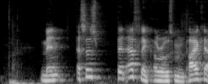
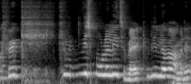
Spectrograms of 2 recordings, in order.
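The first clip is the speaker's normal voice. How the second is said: pleading retake; 11 semitones higher, much faster than usual. Retold or imitated. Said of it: "og så var sådan".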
